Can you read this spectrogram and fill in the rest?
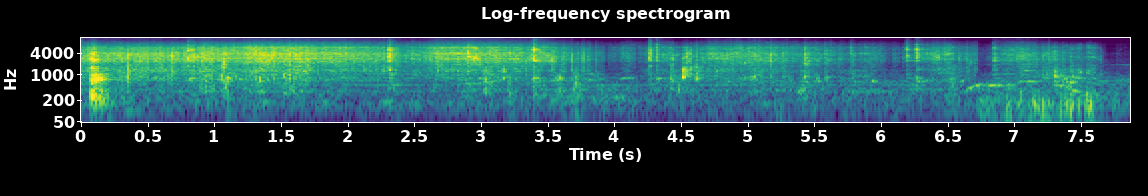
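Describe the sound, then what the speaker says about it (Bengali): Water poured into hot oil for a pangas fish curry, a bright hissing sizzle that slowly settles, with a few metallic clinks and stirring scrapes near the end, close up and without speech. "এরপর আমি জল দিয়ে দিচ্ছি পরিমাণ মতো"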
